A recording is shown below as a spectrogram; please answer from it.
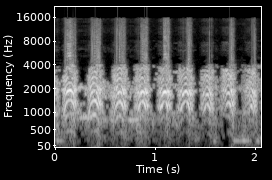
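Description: A fast, even run of short yelping calls, about four to five a second, like a dog barking in rapid yips. It is set over a beat with a low thump recurring under it.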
